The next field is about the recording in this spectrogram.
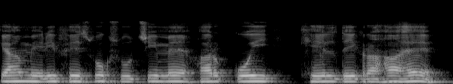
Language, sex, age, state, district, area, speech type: Hindi, male, 30-45, Rajasthan, Jodhpur, urban, read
